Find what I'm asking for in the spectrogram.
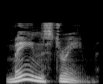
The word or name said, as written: mainstream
